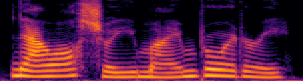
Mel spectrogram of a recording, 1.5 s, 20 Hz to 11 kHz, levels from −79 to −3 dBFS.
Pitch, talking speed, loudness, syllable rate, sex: 215 Hz, 235 wpm, -19 LUFS, 6.5 syllables/s, female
